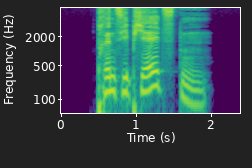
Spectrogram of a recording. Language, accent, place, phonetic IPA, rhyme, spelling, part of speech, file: German, Germany, Berlin, [pʁɪnt͡siˈpi̯ɛlstn̩], -ɛlstn̩, prinzipiellsten, adjective, De-prinzipiellsten.ogg
- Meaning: 1. superlative degree of prinzipiell 2. inflection of prinzipiell: strong genitive masculine/neuter singular superlative degree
